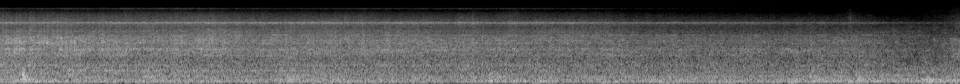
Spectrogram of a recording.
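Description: Union Pacific locomotive 4294 rumbles past steadily for the full length, a broad continuous roar of rolling wheels with a faint high whine riding above it.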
